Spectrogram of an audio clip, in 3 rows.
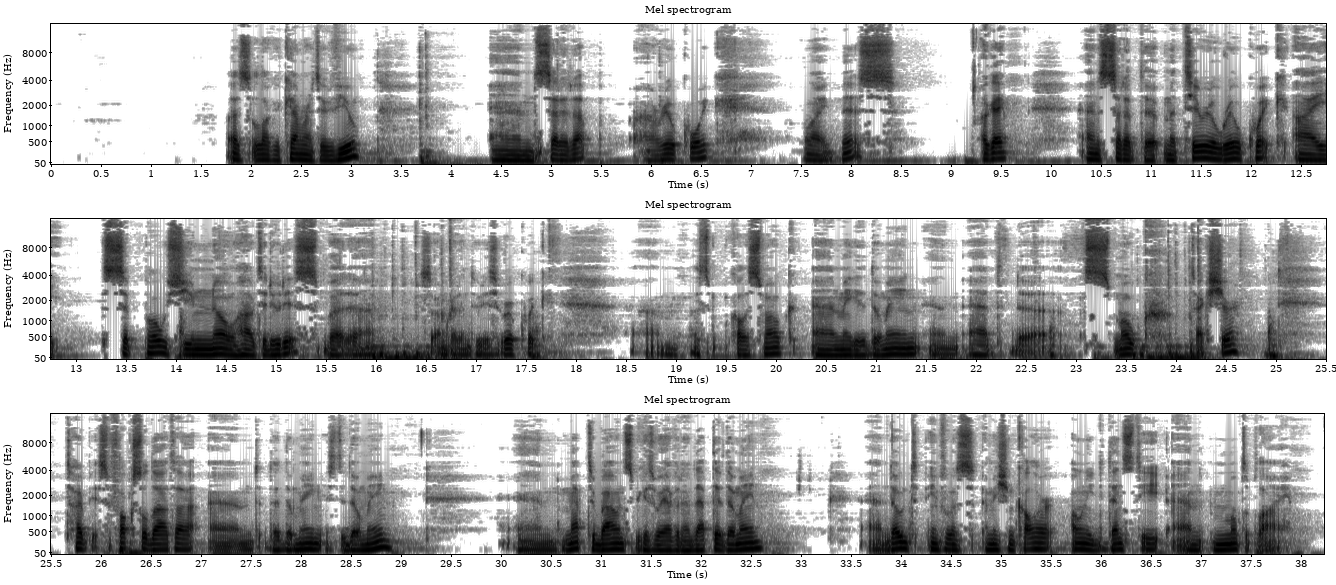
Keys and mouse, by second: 2.3 KP_0, 9.7-10.7 middle drag, 10.7 click, 11.2 middle click, 11.6-12.9 drag, 18.8-21.5 drag, 24.9-26.5 drag, 26.5 middle click, 37.2 middle click.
